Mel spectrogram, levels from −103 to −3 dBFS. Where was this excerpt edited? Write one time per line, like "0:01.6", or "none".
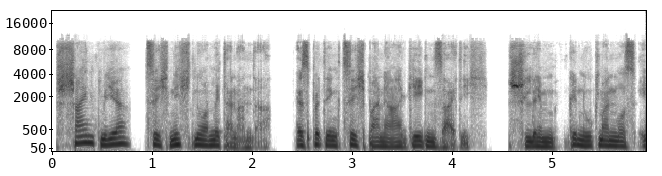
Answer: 0:00.9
